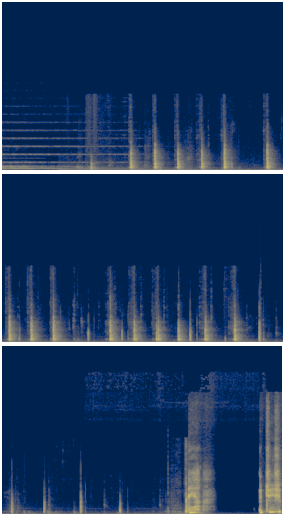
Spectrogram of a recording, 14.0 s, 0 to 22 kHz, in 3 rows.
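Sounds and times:
knife chopping vegetables on a cutting board: 0:01.5 - 0:10.8
speech: 0:12.5 - 0:12.9, 0:13.8 - 0:14.0.

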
